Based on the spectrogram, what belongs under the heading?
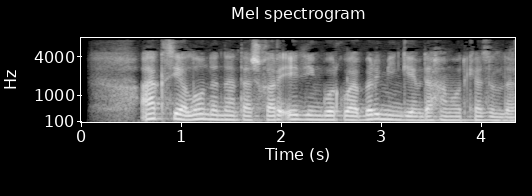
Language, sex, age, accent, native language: Uzbek, male, 25-34, Andijon, Uzbek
